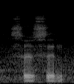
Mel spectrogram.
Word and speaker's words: circenses: Panem at Circenses, I might be saying it wrong. Circenses, that's how it's pronounced in Latin.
